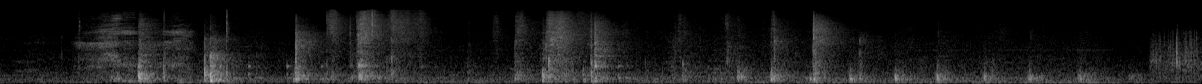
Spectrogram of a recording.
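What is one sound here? Glasses clink and knock on a hard counter.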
